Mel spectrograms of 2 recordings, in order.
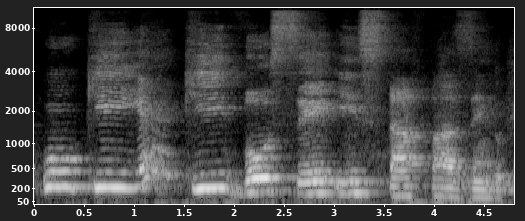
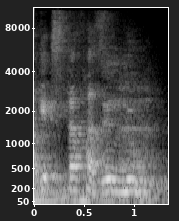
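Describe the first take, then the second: First: Very slow, every word of "O que é que você está fazendo" separate; over-pronounce each word, stretched out and pitched up; word-by-word careful enunciation. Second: "O que que você tá fazendo" run together as one word; casual connected speech. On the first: Teacher mocking unnatural Portuguese, slow word-by-word enunciation. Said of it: "Pronunciando bonitinho, pa-, é palavra por palavra".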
